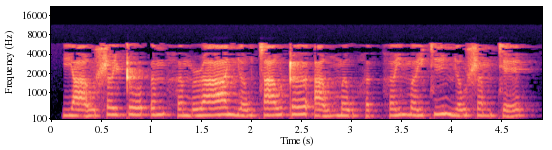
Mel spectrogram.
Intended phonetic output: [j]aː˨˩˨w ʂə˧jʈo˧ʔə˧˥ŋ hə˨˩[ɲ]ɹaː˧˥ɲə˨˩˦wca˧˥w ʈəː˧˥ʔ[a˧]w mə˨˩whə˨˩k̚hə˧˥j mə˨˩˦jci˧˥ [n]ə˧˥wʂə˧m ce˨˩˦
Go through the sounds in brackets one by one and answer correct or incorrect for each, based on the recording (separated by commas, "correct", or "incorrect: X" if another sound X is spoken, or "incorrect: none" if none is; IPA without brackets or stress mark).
correct, incorrect: m, incorrect: a˨˩˨, incorrect: ɲ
